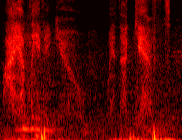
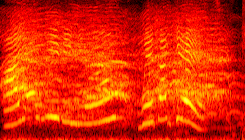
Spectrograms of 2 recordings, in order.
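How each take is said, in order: First: It is said in a quiet whisper. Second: It is said in a big, loud voice.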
